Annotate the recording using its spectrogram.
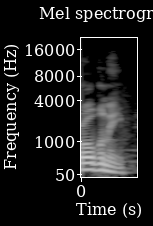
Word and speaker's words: Albany: Albany or Albany? Albany. – Albany. – They pronounce it Albany.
